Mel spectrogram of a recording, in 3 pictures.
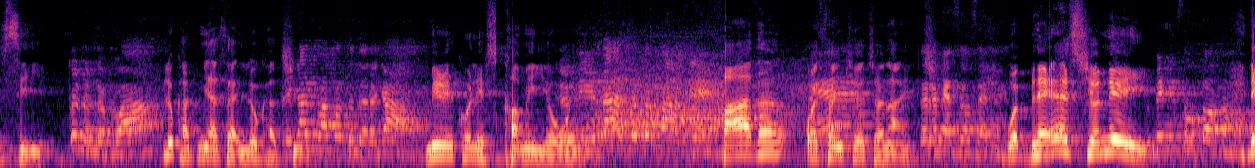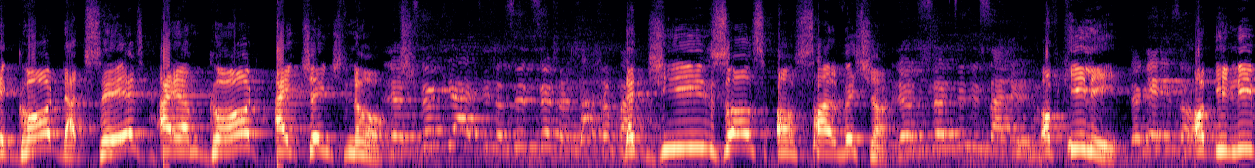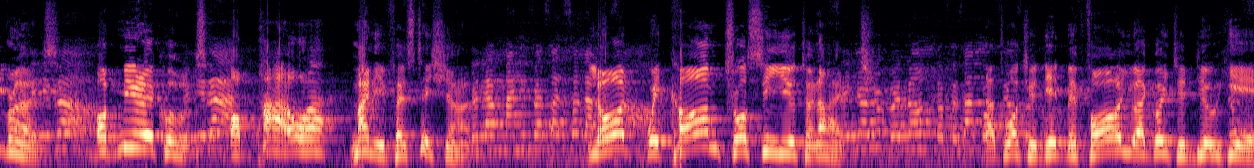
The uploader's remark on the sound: live from Douala, Cameroon.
